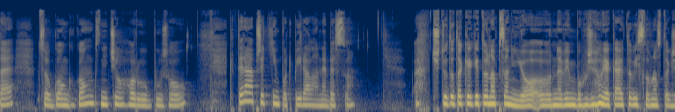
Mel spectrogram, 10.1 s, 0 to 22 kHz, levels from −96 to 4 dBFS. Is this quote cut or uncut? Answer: cut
